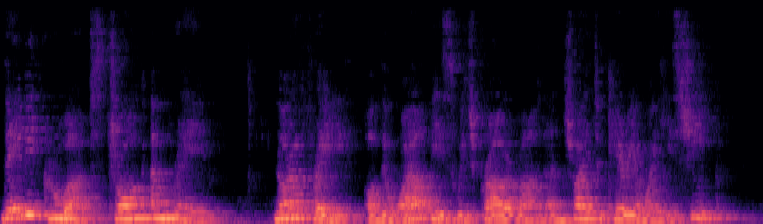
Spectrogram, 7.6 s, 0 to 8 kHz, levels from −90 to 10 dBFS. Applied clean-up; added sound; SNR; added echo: none; none; none; reverberation time 0.9 s.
